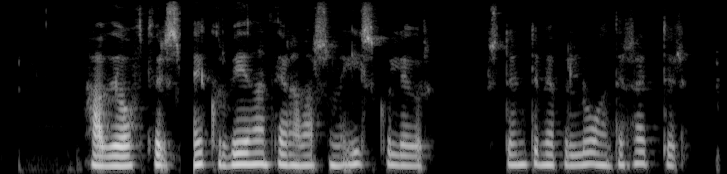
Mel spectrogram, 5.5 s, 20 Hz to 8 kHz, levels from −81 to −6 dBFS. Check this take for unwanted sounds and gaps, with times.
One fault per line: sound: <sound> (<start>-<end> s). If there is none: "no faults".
sound: dropout (1.3-1.5 s)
